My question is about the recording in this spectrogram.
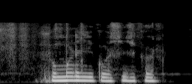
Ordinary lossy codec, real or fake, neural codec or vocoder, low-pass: MP3, 48 kbps; real; none; 7.2 kHz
